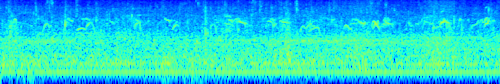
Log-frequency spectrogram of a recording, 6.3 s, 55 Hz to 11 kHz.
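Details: Ducklings, around 1,000 of them, peep in a busy overlapping chorus. Clear rising and falling chirps stand out above a low rumble and hum.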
